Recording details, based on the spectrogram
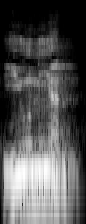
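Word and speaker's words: union: तो सबसे पहले यूनियन यूनियन जो शब्द है इसका शुरुआत यू से हो रहा है यू क्या है वावेल है लेकिन यूनियन का उच्चारण य से हो रहा है य यहां पर क्या है कंसोनेंट है तो इसीलिए यूनियन के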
